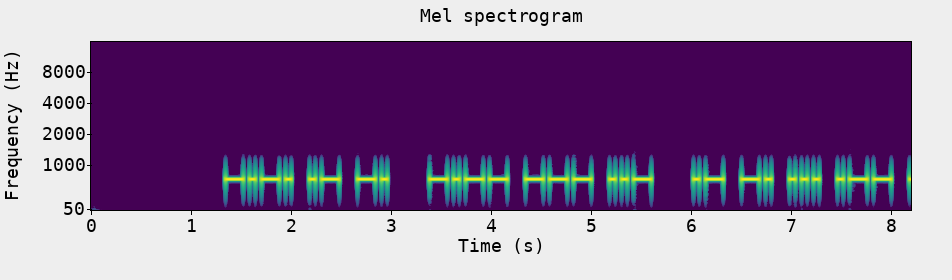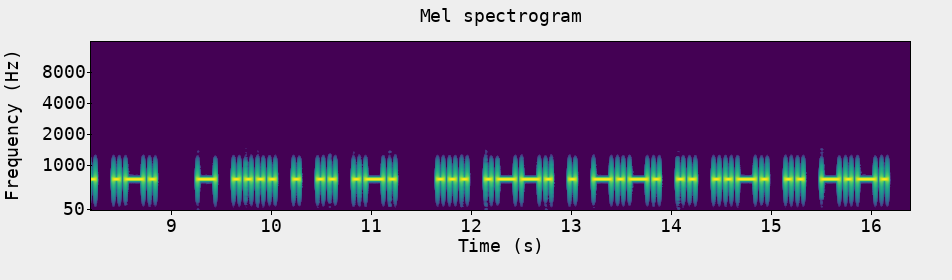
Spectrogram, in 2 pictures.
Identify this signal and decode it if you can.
Morse code, heard as a keyed tone, about 21 wpm, 700 Hz. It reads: CAN YOU ANSWER THEIR SPECIFIC
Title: Sentences from Top 1000 Words - Review Part 3 - 20wpm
